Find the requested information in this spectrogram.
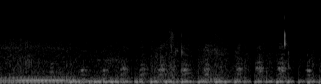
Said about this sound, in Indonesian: eh sorry nih ada suara ayam nih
